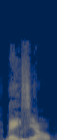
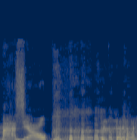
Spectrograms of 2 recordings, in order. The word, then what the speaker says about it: Maceo: little bit of attitude maceo not massio that's so funny so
